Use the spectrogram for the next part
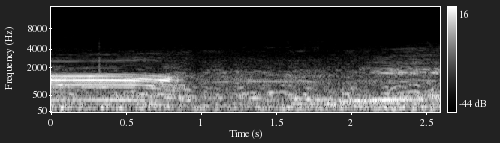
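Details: A bull calf at Ambari cattle market, where Sahiwal and Gir breed calves are sold, gives a rich, harmonic moo lasting under a second that fades into the market's murmuring crowd and talk.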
